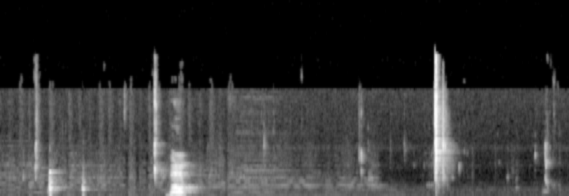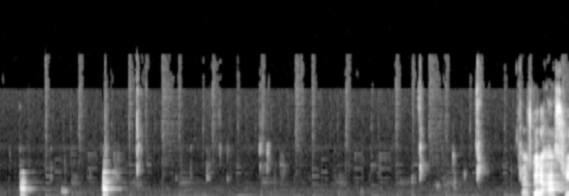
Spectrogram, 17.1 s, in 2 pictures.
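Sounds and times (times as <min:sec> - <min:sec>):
soft chewing and mouth sounds: 0:00.3 - 0:01.4, 0:05.1 - 0:16.5.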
